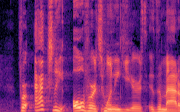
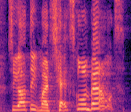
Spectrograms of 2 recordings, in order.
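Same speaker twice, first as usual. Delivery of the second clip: livid; 7 semitones higher than usual. Real, not acted. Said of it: "I'm so livid".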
